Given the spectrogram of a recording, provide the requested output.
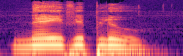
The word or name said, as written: navy blue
